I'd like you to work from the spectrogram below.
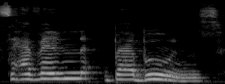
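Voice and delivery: slow, loud title call; dramatic announcing. Shown as a demonstration. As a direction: stretch each word for the kids. Repeating the page title.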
